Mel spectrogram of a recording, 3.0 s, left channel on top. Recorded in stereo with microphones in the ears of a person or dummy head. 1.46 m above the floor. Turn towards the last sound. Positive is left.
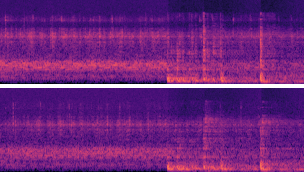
turn(degrees=45)  # may be behind; listen again after turning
